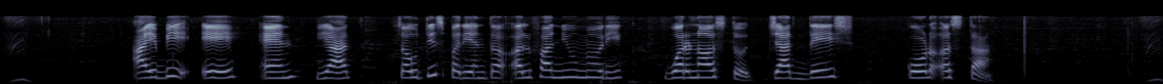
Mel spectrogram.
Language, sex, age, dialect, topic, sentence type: Marathi, female, 25-30, Southern Konkan, banking, statement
